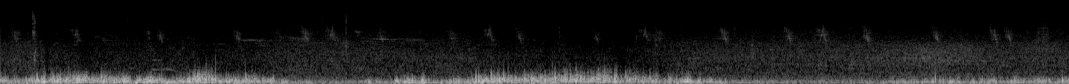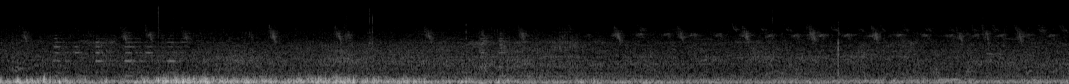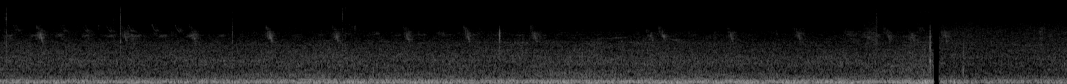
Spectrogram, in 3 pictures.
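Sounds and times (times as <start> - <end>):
bird chirping: 0.1 - 10.2, 10.9 - 31.0.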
